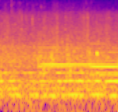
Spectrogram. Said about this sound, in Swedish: Morfar började genast att ro. Skulle de hinna rädda gubben måntro? Båten for fram över vattnet med en väldig fart.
